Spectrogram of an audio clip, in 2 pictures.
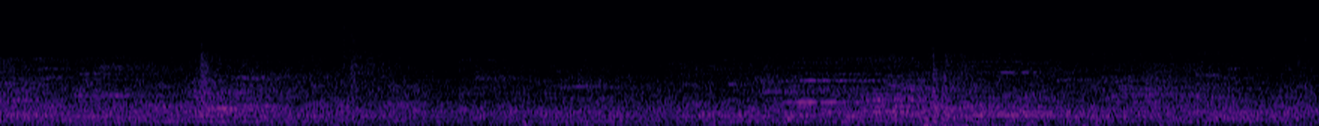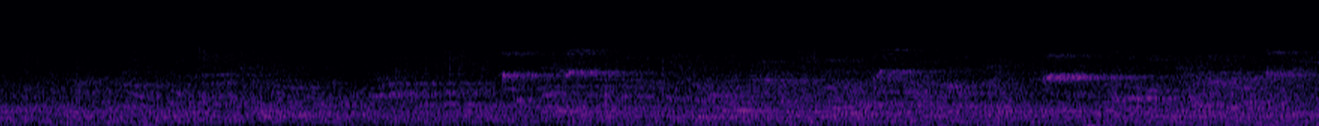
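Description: Men talk quietly at a distance in a large echoing hall.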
